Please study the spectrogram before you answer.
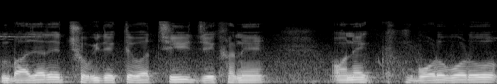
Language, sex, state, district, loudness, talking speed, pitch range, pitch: Bengali, male, West Bengal, North 24 Parganas, -13 LUFS, 110 wpm, 100-110 Hz, 105 Hz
